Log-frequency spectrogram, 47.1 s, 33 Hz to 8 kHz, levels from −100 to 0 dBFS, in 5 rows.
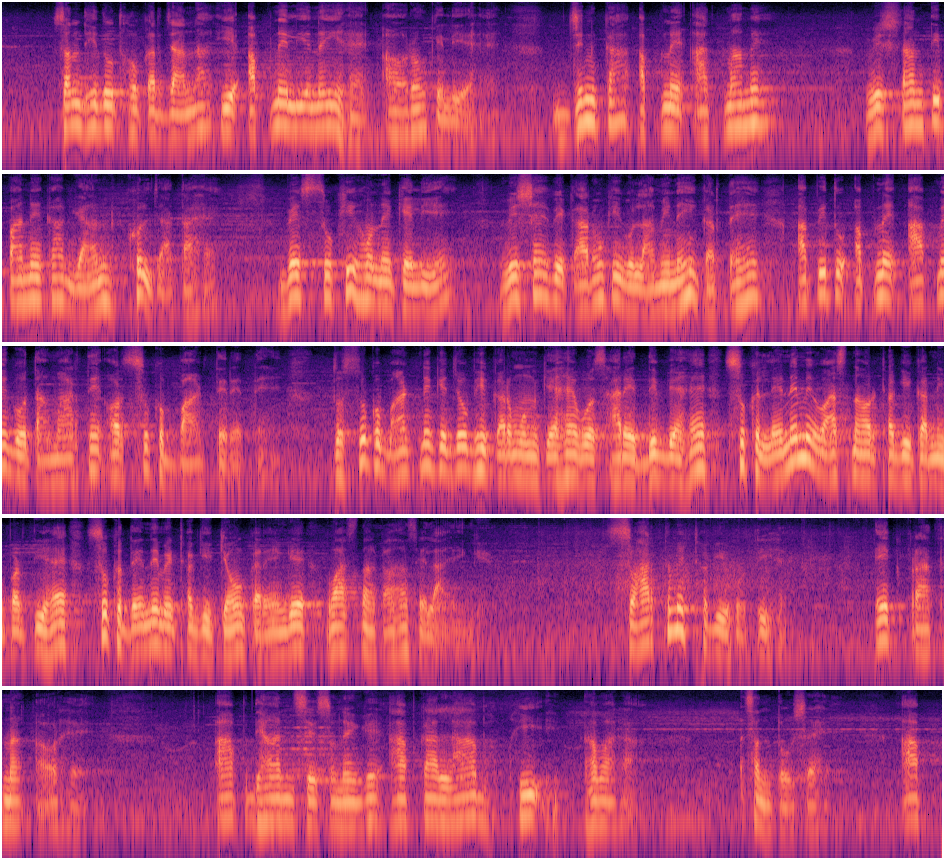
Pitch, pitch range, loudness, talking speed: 120 Hz, 110-140 Hz, -20 LUFS, 125 wpm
